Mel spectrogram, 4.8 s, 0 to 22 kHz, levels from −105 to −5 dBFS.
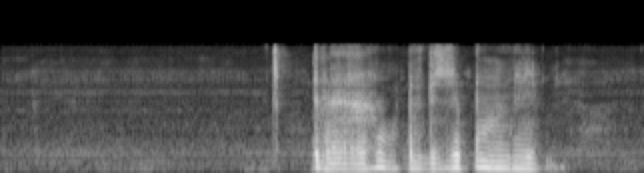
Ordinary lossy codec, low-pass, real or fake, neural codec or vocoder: none; 7.2 kHz; fake; autoencoder, 22.05 kHz, a latent of 192 numbers a frame, VITS, trained on one speaker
